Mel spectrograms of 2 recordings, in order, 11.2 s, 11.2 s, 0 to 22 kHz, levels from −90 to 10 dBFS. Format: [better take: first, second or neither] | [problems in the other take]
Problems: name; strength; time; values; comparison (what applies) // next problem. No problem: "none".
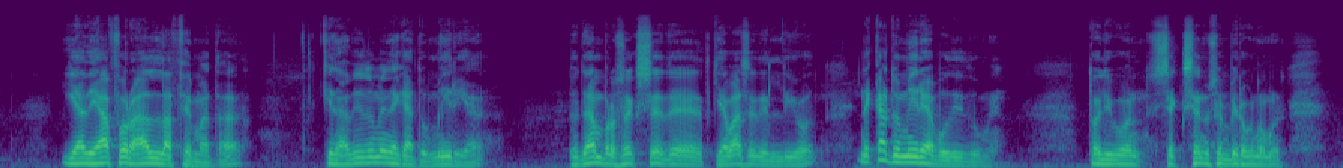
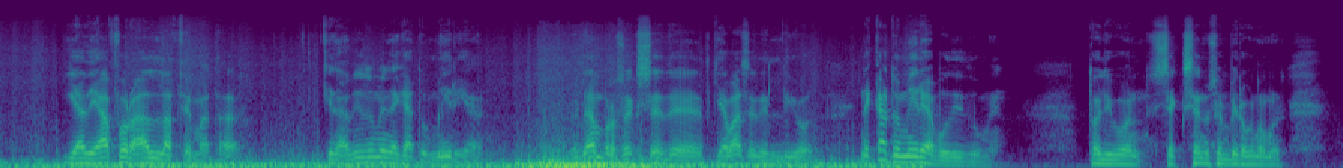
first | wind noise on the microphone; occasional gusts; until 7.5 s; 15 dB below the speech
